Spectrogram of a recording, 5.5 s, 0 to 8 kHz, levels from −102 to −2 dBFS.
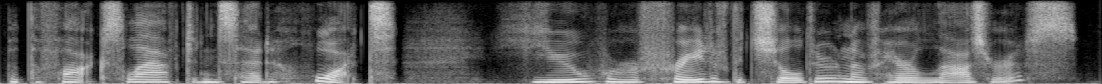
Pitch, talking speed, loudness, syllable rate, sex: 225 Hz, 175 wpm, -20 LUFS, 4.7 syllables/s, female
